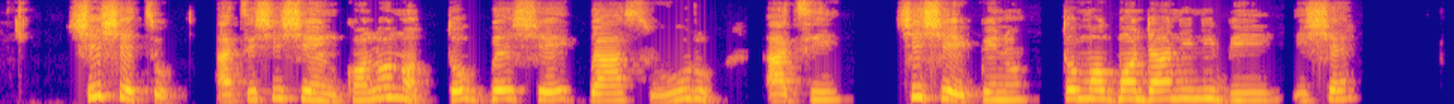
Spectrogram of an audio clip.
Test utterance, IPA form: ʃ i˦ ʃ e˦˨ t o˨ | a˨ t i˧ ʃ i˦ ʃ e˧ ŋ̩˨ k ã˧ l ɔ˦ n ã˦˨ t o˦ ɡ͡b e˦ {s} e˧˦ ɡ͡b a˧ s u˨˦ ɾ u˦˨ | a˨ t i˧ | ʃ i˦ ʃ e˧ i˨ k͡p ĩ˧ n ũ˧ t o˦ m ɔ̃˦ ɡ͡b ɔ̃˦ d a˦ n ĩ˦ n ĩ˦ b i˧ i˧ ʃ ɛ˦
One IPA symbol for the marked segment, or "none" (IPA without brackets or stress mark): ʃ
